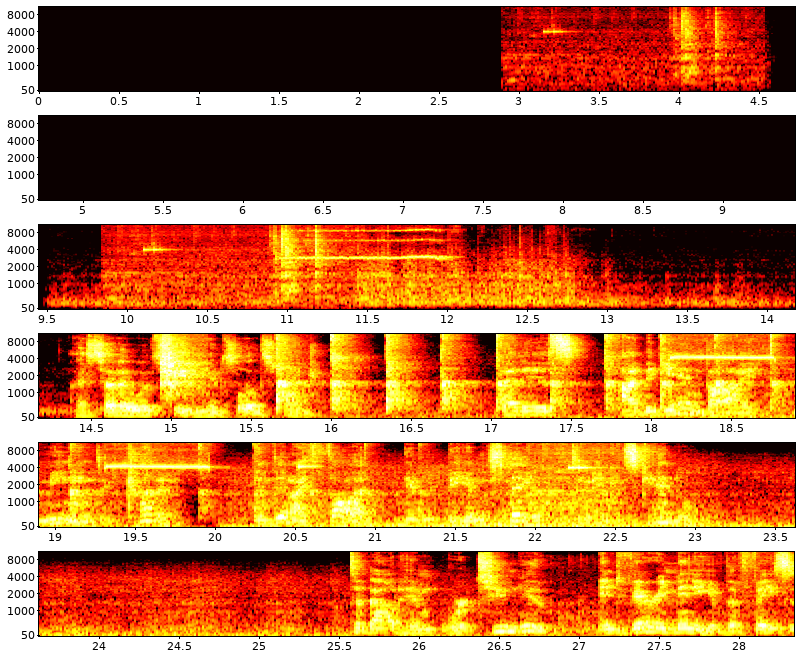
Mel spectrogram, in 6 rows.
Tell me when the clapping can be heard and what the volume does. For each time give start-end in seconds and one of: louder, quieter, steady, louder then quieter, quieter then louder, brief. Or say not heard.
14.9-21.5 quieter.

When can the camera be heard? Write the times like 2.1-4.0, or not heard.
2.9-4.5, 9.8-11.5, 21.9-22.6.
